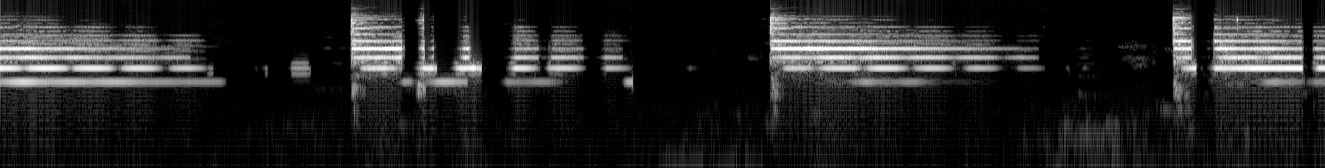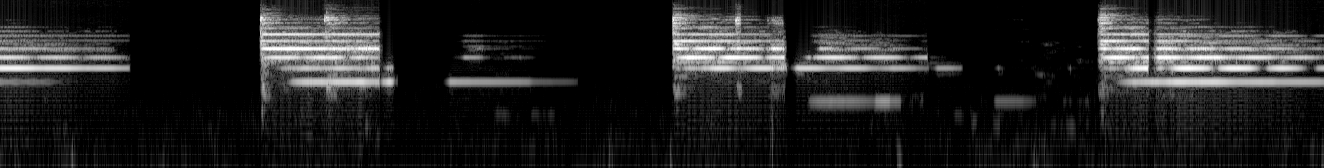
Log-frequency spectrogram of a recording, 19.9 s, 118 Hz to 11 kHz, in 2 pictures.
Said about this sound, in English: So, with that being said, everybody, including the viewers who are currently watching this and in here as well, bow your heads down as we pay tribute to Alex Trebek, Howie Meeker, and Tommy with a moment of silence, and also toll the bell 10 times.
